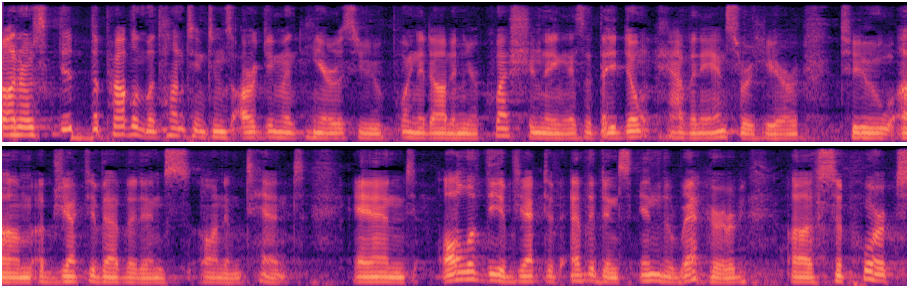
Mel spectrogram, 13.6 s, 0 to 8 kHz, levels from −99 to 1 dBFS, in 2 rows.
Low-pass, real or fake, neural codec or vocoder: 7.2 kHz; fake; codec, 16 kHz in and 24 kHz out, 1.1 kbps, FireRedTTS-2 codec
